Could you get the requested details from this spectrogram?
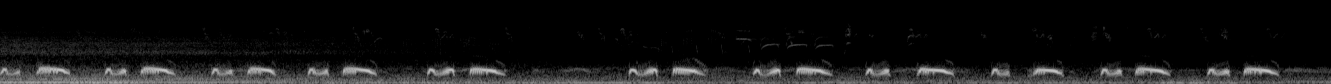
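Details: Decoy spotted dove calling to draw in wild doves, a long steady series of paired and slurred coos in rhythmic phrases, with faint high chirps of other birds behind.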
